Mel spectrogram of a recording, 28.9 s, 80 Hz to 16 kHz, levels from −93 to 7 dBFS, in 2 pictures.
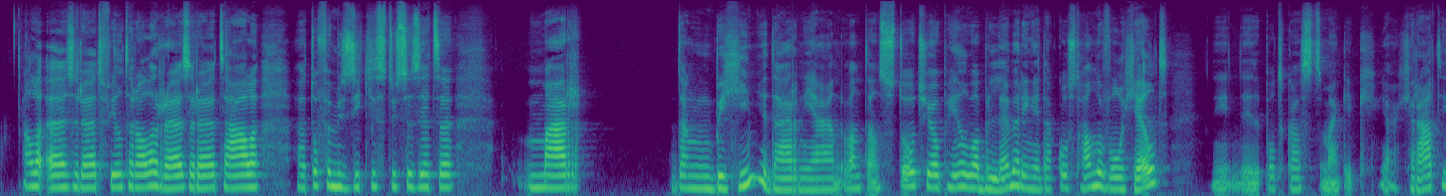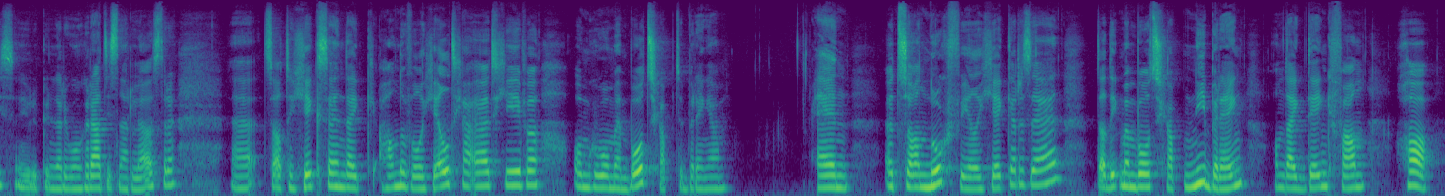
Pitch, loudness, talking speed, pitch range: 195 Hz, -22 LUFS, 165 wpm, 180-215 Hz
